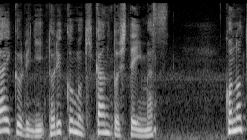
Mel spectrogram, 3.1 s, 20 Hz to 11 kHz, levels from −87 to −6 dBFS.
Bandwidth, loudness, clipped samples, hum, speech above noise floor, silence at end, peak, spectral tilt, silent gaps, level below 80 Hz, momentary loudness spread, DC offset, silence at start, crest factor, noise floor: 10.5 kHz; -27 LUFS; under 0.1%; none; 26 dB; 0 s; -8 dBFS; -5 dB/octave; none; -56 dBFS; 6 LU; under 0.1%; 0 s; 20 dB; -51 dBFS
